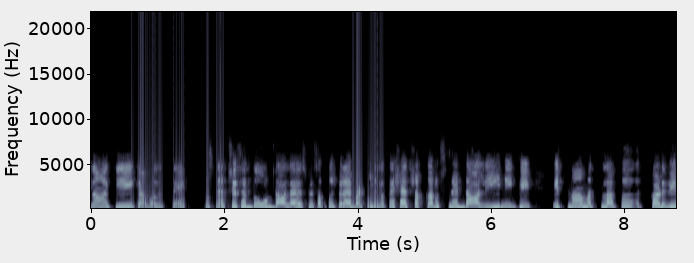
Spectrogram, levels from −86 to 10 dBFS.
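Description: Processor overload crackle runs from 0.6 to 2.08 s and again from 3.93 to 4.46 s. In both stretches the processor falls behind and misses a long run of buffer deadlines. The short, rapid dropouts point to buffers of roughly 5 ms. Each missed buffer leaves a brief hole of silence with abrupt edges, and many of these in quick succession produce a gritty, tearing crackle over the speech that clears once the load eases.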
